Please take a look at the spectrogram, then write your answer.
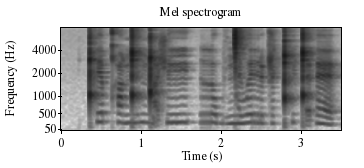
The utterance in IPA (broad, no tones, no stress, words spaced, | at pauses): ǃʰebqʰo ŋ͡ǃe̤ ŋ͡ǃa̰ʃĩ | ro be̤ŋ͡ǀeβɘre ʈ͡ʂɛǃʰy ǃɛ̰θɛ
